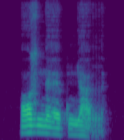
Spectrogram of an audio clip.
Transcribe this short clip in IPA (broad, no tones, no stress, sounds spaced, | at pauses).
ɔ z n ɛː p ɲ a r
